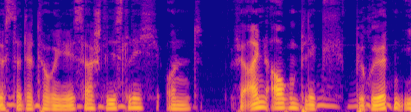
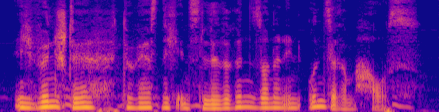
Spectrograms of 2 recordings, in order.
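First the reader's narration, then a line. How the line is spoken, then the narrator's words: Frustrated sigh. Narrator (German): seufzte Winona, frustriert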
